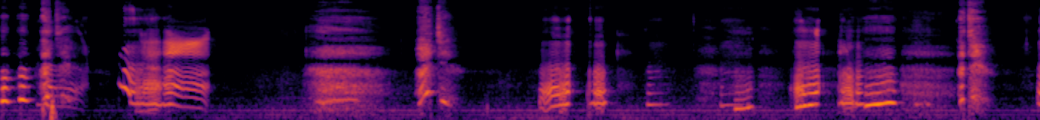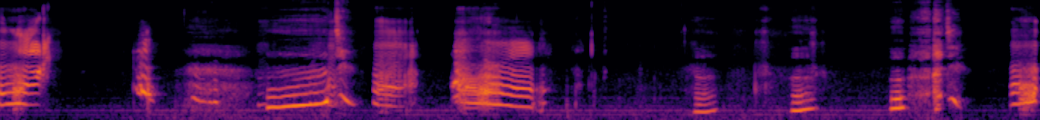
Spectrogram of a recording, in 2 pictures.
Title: Sneezing is funny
